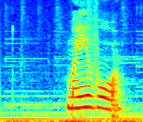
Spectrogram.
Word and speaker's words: моего: In the combinations of ого, его, the letter G is pronounced as the sound V. For example, сегодня, моего.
